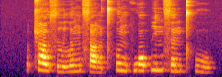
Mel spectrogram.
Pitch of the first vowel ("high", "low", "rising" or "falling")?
falling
